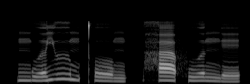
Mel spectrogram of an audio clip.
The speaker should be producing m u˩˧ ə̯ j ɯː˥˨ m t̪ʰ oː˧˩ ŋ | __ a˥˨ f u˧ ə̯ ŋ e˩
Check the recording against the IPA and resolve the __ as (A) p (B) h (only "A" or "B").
B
